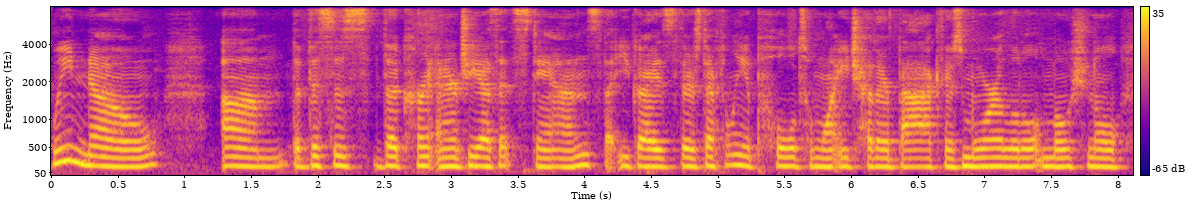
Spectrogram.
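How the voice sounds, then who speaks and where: Low-voiced woman giving a tarot reading. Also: darkish tone. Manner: chatty, thinking aloud, asks spirit questions. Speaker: tarot reader. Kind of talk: casual pick-a-card tarot reading.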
